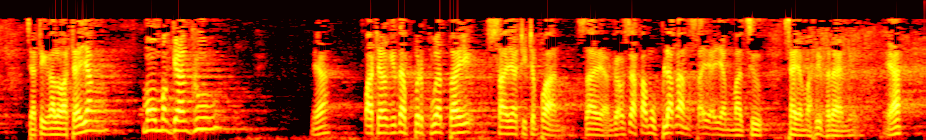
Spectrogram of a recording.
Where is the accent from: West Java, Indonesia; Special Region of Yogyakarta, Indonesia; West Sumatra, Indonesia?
Special Region of Yogyakarta, Indonesia; Bantul; tapi saya isih gratul-gratul masih bisa bahasa Jawa. Karena aslinya saya yang wong Bantul.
